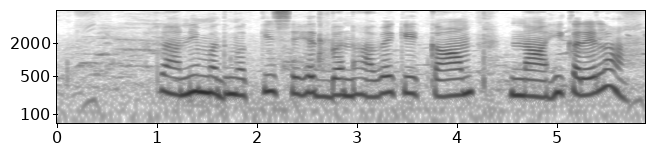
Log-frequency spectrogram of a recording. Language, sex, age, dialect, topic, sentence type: Bhojpuri, female, 18-24, Northern, agriculture, statement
